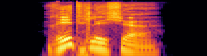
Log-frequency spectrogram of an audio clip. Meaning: inflection of redlich: 1. strong/mixed nominative/accusative feminine singular 2. strong nominative/accusative plural 3. weak nominative all-gender singular 4. weak accusative feminine/neuter singular
- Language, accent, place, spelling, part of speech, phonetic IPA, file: German, Germany, Berlin, redliche, adjective, [ˈʁeːtlɪçə], De-redliche.ogg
